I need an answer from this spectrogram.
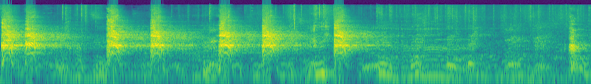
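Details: Defending his bean bag chair, Norfolk Terrier Ernie fires off loud, snappy barks roughly every second, tapering into softer rustling and low sounds before one last bark at the end.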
